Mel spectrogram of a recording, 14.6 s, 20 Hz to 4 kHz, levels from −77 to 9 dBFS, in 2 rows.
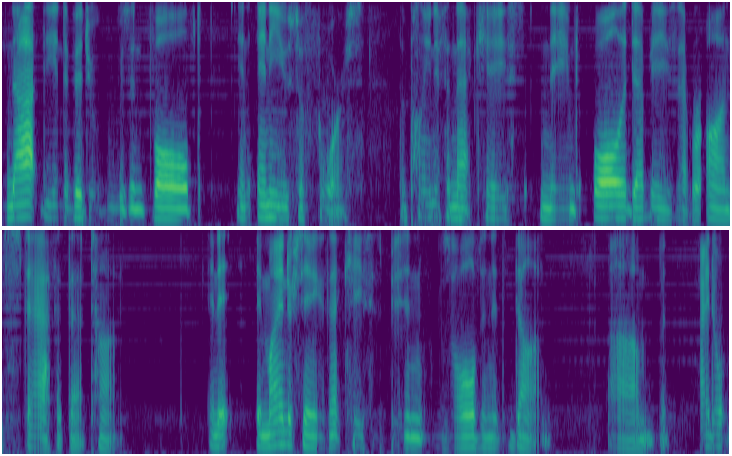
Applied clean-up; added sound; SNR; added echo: neural separator model SepFormer WHAM!.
